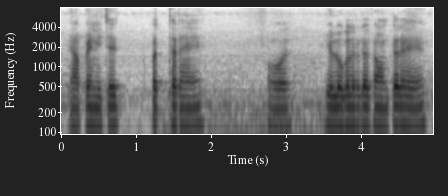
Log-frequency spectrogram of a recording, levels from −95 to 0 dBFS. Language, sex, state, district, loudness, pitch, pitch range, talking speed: Hindi, male, Uttar Pradesh, Lalitpur, -19 LUFS, 120 Hz, 115-125 Hz, 135 wpm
